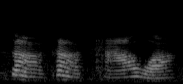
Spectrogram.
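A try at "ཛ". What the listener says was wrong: 不 是 茶 ， 扎 扎 。 你 们 就 念 那 中 文 英 文 的 呢 ▁，exactly ▁那 个 ▁za， ▁对 吧 ▁？exactly ▁那 个 ▁za， ▁那 个 发 音 出 来 就 比 较 顺 za， ▁对 ▁za， ▁对 ▁za， za， ▁但 你 就 有 时 间 就 嘎 卡 卡 啊 ， 加 恰 恰 呢 ， 大 塔 塔 呢 。pa ▁pa ▁pa ▁ma ▁za ▁ca ▁za ▁wa ▁sha ▁sa ▁a ▁ya ▁la ▁la ▁sha ▁sa， ▁正 去 记 下 来 嘛 。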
